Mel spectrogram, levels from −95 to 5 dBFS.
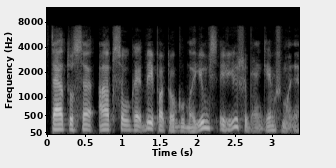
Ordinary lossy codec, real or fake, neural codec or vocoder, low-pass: AAC, 48 kbps; fake; codec, 16 kHz, 1 kbps, FreqCodec, larger model; 7.2 kHz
